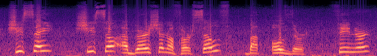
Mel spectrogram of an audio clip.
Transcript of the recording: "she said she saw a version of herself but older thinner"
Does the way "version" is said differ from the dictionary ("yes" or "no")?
yes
